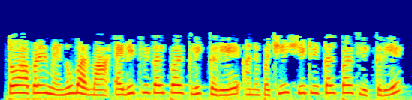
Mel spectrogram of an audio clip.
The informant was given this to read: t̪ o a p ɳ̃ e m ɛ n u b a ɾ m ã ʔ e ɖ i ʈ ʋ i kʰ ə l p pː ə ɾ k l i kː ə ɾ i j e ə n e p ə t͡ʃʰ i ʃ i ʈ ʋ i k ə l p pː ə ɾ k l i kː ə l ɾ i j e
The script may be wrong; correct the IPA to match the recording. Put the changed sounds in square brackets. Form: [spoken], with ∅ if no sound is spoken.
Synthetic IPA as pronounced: t̪ o a p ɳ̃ e m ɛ n u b a ɾ m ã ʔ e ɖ i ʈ ʋ i [k] ə l p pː ə ɾ k l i kː ə ɾ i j e ə n e p ə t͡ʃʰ i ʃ i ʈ ʋ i k ə l p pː ə ɾ k l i kː ə [∅] ɾ i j e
